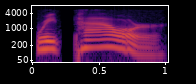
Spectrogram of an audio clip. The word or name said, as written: repower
